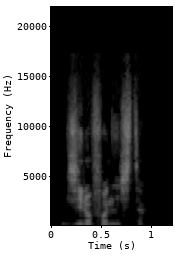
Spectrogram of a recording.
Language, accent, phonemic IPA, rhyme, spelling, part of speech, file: French, France, /ɡzi.lɔ.fɔ.nist/, -ist, xylophoniste, noun, LL-Q150 (fra)-xylophoniste.wav
- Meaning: xylophonist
